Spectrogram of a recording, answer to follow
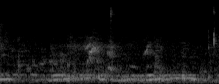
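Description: Poultry calling softly: several short, faint calls that rise and fall in pitch.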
